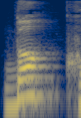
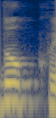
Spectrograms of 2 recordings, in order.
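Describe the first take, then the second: First: দক্ষ with an open "aw" first vowel; wrong pronunciation. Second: দক্ষ with a closed "o" first vowel; corrected pronunciation. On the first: Teacher showing students the mistake, দক্ষ with an open vowel. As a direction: say দক্ষ as "dawk-kho". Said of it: "এটা কিন্তু দক্ষ না". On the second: Teacher correcting students, দক্ষ with a rounded o. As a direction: say দক্ষ as "dok-kho". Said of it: "এটা হবে দক্ষ". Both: Shown as a demonstration.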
